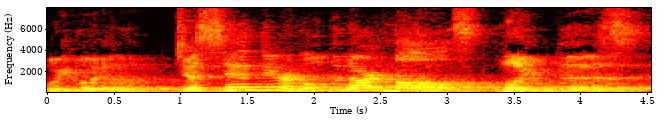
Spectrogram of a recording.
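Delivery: kindly, friendly lion puppet voice. Telling the story through the puppet Mister Lion: Mister Lion puppet voice. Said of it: "the story through Mister Lion".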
